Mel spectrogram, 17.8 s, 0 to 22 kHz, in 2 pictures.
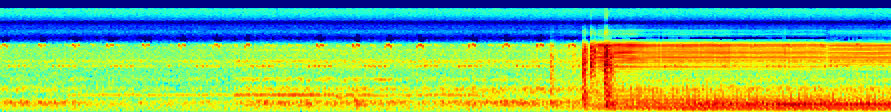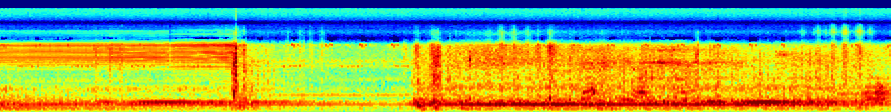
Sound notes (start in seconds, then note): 5.6 ominous music; 14.5 voices on drive-in speaker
